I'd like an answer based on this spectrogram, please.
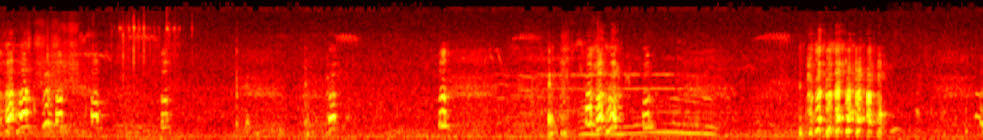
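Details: Nigerian Dwarf goats at breeding time, a male staying close: several short vibrating bleats, a drawn-out rising and falling bleat near the middle, and a strong pulsed bleat late on, with quiet shuffling between.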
